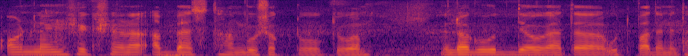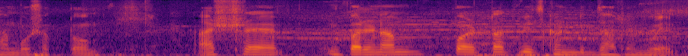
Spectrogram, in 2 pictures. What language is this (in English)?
Marathi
